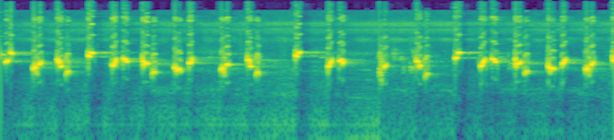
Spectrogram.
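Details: Sooty-headed bulbul delivering a long, lively fighting song meant to draw replies: clear, slurred whistles in rapid pairs and triplets, some flat, some swooping down, a short pause midway, a faint steady high tone behind.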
